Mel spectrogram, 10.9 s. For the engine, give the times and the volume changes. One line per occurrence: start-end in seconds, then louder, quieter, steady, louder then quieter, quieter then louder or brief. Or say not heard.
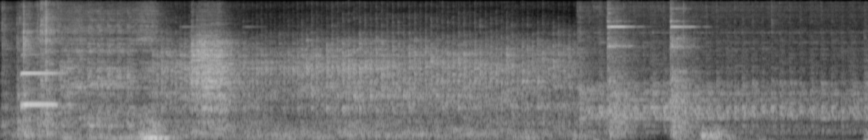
0.0-10.8 quieter.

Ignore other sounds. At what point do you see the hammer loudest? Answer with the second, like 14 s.
8 s.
